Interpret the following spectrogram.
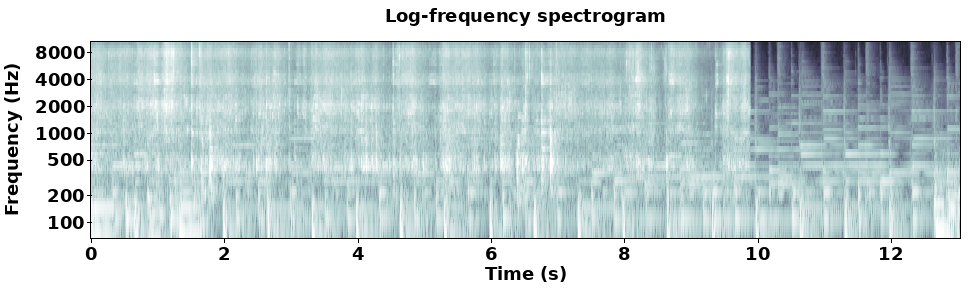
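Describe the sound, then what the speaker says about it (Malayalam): Chilli pappad pieces are stirred and tossed in a frying pan, with a dense, busy sizzle and repeated rhythmic scraping that breaks off abruptly near the end into quieter tonal sound. "ഇനി നമ്മുടെ പപ്പടം ഇതിലേക്ക് ഇട്ട് കൊടുക്കാം. നന്നായിട്ട് മിക്സ് ചെയ്തെടുക്കാം."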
